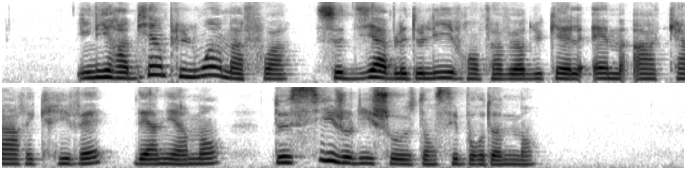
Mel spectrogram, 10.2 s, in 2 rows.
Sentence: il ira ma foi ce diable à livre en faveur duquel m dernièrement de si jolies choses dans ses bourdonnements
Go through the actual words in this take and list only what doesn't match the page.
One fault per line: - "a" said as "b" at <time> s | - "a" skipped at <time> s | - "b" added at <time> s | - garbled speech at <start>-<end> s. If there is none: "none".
- "bien plus loin" added at 1.0 s
- "à" said as "de" at 3.0 s
- "a karr écrivait" added at 4.7 s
